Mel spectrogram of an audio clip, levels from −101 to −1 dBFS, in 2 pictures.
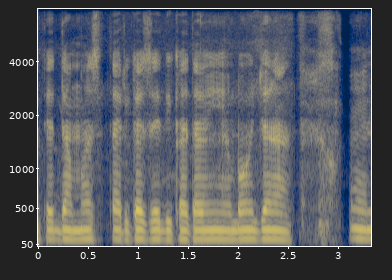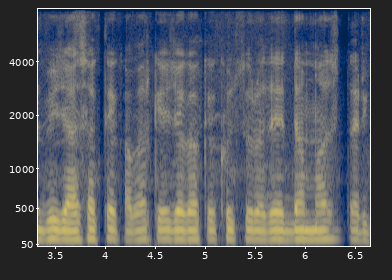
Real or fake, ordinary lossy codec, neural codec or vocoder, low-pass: real; none; none; none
